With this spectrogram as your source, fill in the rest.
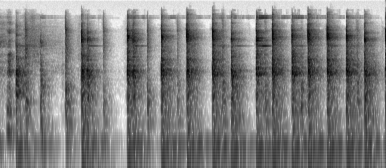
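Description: Rapid, loud metallic hammer blows strike a pipe elbow of a boat's cockpit drain in quick irregular bursts, with brief pauses between flurries.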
